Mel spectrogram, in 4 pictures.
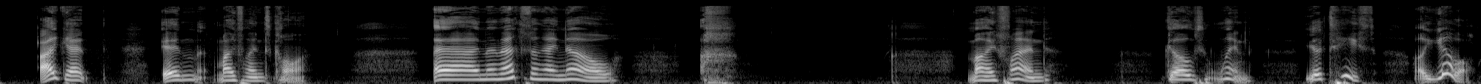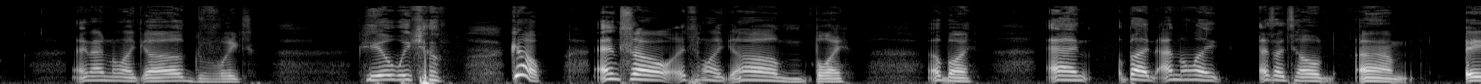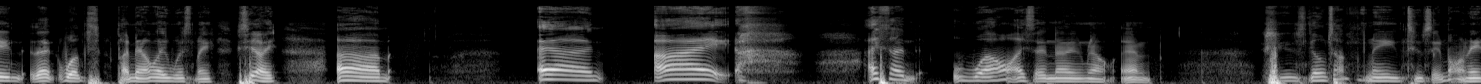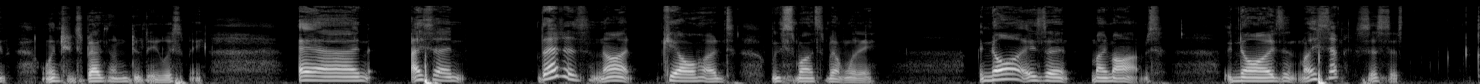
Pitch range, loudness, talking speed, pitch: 150-215 Hz, -18 LUFS, 100 wpm, 175 Hz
